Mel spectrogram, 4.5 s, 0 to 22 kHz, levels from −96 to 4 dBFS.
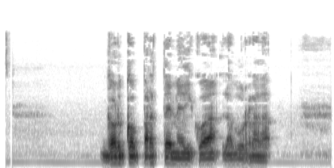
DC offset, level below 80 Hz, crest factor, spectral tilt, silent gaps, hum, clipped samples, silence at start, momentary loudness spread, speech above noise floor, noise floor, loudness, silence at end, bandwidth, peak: under 0.1%; -58 dBFS; 20 dB; -7.5 dB/octave; none; none; under 0.1%; 1.35 s; 10 LU; 43 dB; -62 dBFS; -20 LUFS; 0.85 s; 11 kHz; -2 dBFS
